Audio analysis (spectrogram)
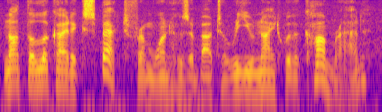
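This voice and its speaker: A man's voice: fairly low pitch, expressive, a bit bright, slight background noise. A man playing a reserved, serious courtly companion in a fantasy video game, with formal speech. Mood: concerned. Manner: formal, measured wording. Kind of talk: English video game voice acting. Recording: music behind.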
